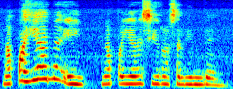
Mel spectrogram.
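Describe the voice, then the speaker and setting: A woman's voice: high-pitched, expressive, quick pace, dark tone, slight background noise, low-quality recording. A woman folk healer interrogating a spirit during an exorcism, insistently repeating short questions.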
